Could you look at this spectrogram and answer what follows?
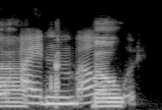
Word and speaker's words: Einbauküche: Bukan Einbau, Einbauküche.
